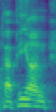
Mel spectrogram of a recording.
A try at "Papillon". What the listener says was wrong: Yeah, the emphasis on papi, but okay. Papillon works.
